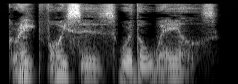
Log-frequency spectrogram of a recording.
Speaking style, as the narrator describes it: she whispered

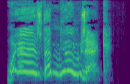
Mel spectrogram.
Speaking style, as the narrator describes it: Scholes bellowed

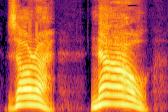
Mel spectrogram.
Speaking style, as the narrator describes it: I shout

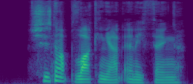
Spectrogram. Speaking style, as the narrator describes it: Klaus said crossly

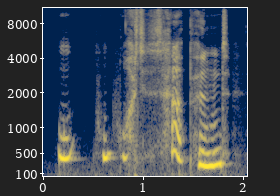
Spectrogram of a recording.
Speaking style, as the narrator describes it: Pippa whimpers

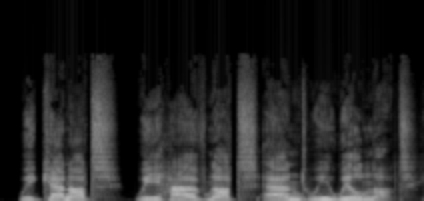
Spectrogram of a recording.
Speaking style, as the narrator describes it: he said

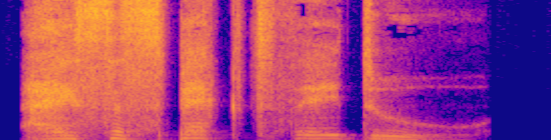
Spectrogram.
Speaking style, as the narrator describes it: came a harsh feminine whisper from the service entrance

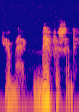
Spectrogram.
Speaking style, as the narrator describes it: he whispered

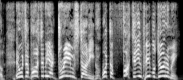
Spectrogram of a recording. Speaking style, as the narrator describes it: His veins bulged and his face grew red as he yelled

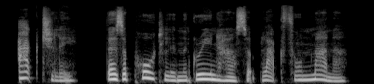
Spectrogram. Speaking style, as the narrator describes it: Grace said coldly

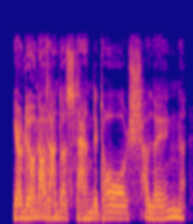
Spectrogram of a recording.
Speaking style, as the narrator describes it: Aldemar rasped

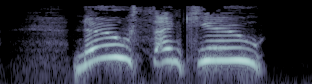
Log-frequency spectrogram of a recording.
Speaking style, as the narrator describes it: yelled Snell

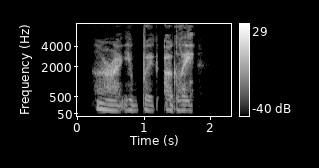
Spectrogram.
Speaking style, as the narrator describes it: she muttered, gathering her strength

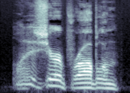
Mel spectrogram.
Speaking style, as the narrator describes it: I muttered

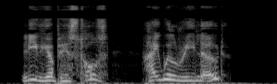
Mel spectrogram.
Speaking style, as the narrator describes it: said hoarsely

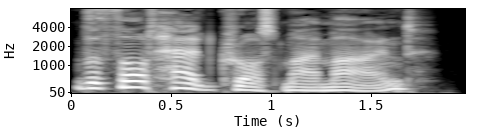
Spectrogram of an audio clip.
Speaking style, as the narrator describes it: Caleb said dryly

